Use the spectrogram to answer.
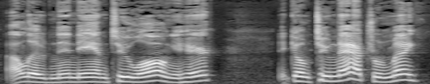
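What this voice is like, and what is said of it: Put-on American country cowboy accent. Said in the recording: “being a fucking cowboy. I can't get the fucking accent out of here. ... it's hard to keep that country accent going.”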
